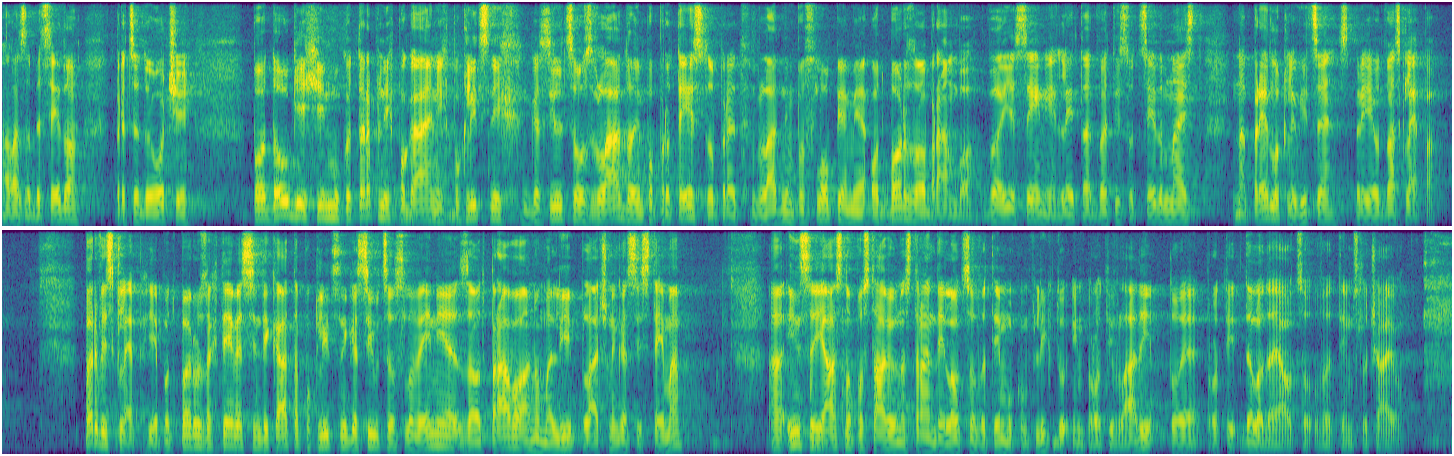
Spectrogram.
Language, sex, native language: Slovenian, male, Slovenian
